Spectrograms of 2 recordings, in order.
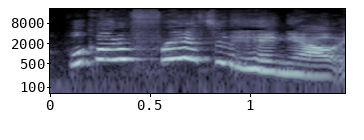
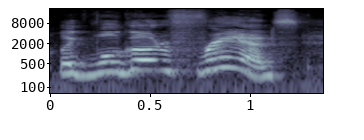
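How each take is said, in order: First: Much higher, louder, gushing "go to France"; mock eager plea. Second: Said in the usual way. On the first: Rochester begging Jane to run off, hammed-up high plea. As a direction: pitch the repeat way up like a swooning suitor. Retelling Rochester's proposal, second take.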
